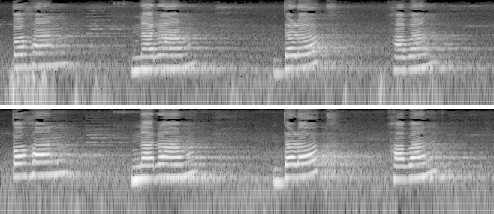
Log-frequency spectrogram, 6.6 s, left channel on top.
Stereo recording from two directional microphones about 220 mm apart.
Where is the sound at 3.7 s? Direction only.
20° right (ahead or behind).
